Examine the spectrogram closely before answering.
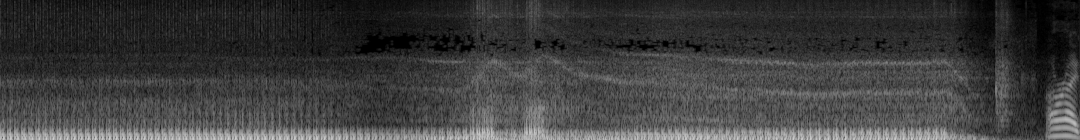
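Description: A motorcycle engine idles with a deep, steady rumble.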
